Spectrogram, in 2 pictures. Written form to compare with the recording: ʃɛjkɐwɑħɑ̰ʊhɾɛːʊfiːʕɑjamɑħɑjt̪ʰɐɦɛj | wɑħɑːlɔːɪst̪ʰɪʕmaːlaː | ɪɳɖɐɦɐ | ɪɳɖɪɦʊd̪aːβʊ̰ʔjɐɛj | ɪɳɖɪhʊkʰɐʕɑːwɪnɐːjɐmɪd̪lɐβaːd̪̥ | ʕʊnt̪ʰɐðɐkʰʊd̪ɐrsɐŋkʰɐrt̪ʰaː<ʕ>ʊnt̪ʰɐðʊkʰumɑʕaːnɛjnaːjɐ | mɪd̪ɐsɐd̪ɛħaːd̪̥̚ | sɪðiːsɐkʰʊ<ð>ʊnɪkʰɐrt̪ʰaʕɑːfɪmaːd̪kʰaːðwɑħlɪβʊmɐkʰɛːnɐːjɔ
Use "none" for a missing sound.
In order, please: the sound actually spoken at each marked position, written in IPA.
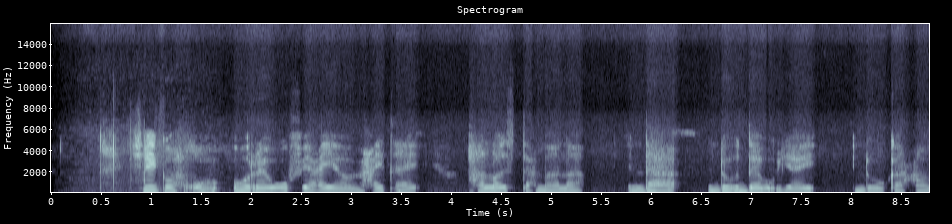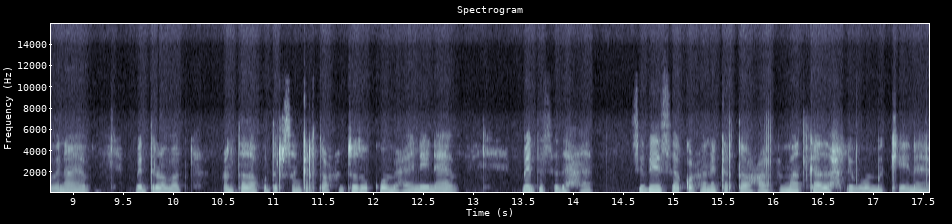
ʕ, ʕ

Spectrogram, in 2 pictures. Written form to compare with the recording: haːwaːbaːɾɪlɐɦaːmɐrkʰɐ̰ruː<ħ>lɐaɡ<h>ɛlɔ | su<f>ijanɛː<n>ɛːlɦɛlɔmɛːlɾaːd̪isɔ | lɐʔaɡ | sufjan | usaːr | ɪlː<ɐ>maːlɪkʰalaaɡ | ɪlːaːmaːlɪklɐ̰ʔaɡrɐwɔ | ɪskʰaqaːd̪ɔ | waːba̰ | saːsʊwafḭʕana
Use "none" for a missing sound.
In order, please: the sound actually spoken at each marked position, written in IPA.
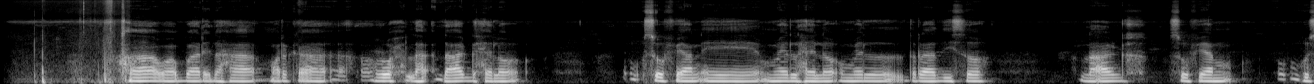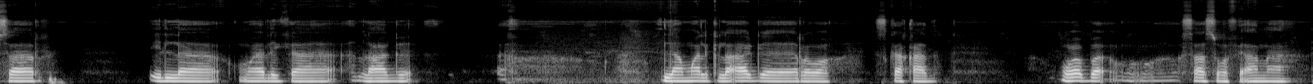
ħ, h, f, m, a

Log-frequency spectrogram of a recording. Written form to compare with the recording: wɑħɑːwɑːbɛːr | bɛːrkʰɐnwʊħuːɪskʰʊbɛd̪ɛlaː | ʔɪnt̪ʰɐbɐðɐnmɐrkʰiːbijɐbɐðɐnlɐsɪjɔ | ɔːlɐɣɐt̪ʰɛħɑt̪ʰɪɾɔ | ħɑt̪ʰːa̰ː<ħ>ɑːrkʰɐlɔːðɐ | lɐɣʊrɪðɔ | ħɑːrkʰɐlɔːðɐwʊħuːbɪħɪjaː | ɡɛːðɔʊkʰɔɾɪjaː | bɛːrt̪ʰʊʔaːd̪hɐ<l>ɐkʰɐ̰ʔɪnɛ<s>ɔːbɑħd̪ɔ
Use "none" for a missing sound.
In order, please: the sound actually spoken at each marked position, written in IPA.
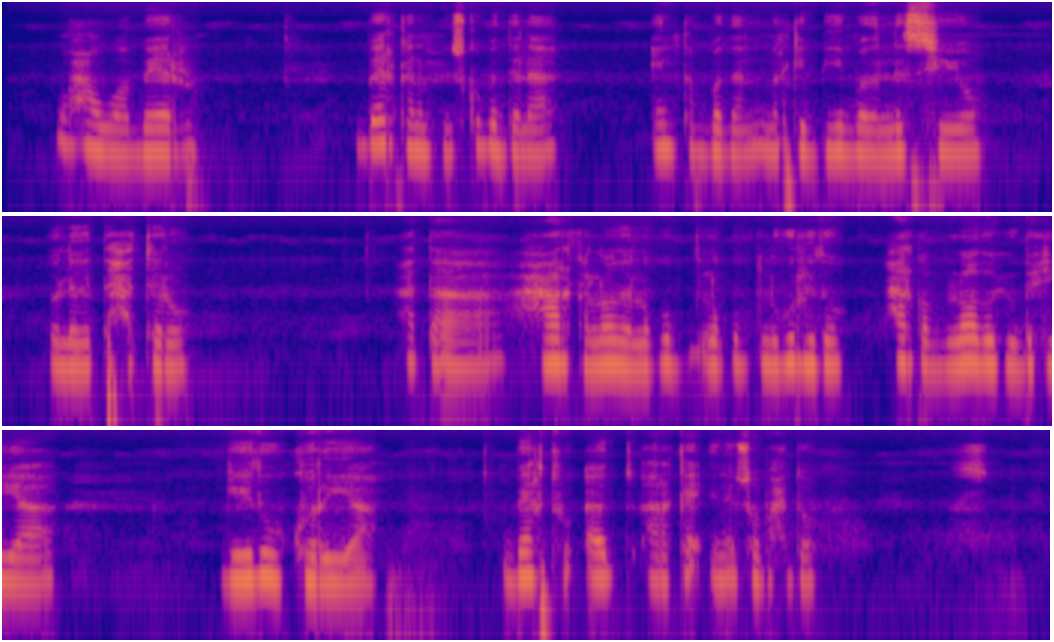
ħ, ɾ, s

